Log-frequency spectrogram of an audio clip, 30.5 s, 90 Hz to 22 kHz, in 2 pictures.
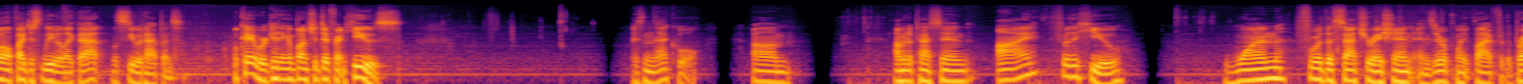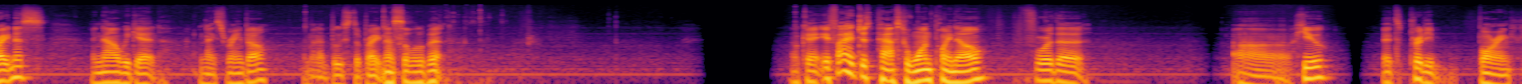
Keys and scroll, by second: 0.2 super+s, 14.6 super+s, 20.1 super+s, 25.5 super+s.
